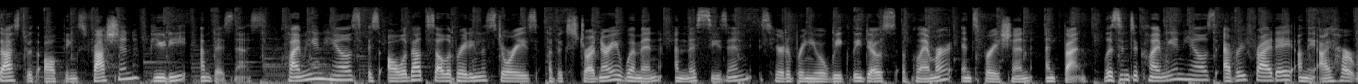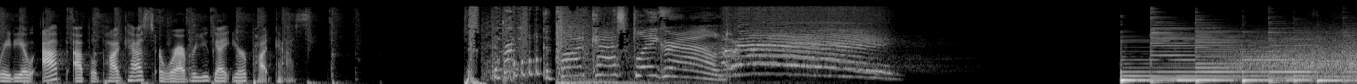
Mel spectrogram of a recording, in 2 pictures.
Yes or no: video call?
no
